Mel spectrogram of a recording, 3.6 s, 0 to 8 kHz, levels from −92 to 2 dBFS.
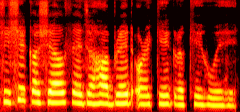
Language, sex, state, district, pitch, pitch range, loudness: Hindi, female, Arunachal Pradesh, Lower Dibang Valley, 240 Hz, 215-265 Hz, -16 LUFS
